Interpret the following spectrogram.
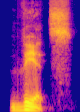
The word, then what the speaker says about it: Wirtz: That first half performance from Verts or Viet whichever way I do think it's Viet. They were saying on the commentary that that's how they say it in Germany. Vietz, the way he can beat a man is impeccable.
